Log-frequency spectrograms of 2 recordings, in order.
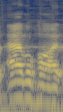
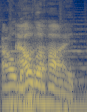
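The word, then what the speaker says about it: Adlehyde: at adhy adhy now everyone's been saying I've been saying it wrong it's called adhy I've been saying it alhy yeah adhy adhy is the correct place so here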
